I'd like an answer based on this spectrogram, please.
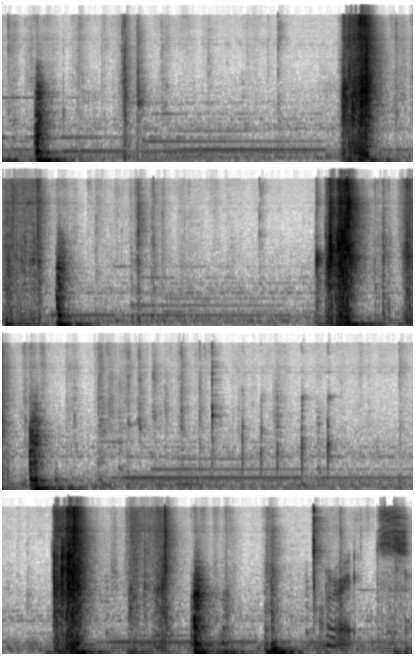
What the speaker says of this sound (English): I want to make sure the cards are very like shuffled for y'all.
